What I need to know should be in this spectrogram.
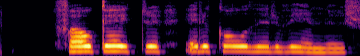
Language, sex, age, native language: Icelandic, female, 8, Icelandic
